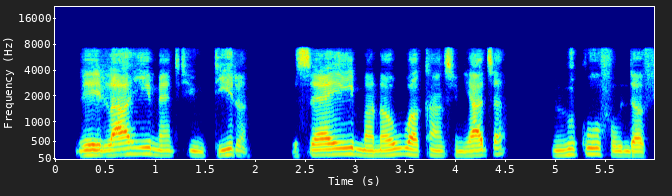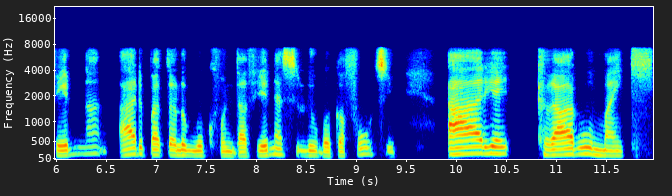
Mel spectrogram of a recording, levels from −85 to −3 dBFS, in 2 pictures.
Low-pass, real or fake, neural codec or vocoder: 7.2 kHz; fake; codec, 16 kHz, 1.1 kbps, Voila-Tokenizer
